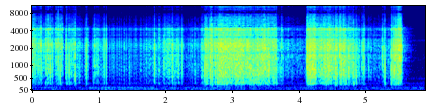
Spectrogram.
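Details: RCA 8-X-541 tube radio, after recapping and replacing out-of-tolerance resistors, gives a harsh irregular crackle and static bursts. Signal tracing finds the noise already at the volume control's high side, so it comes from the front end, not the audio section. Many viewers suspect silver mica disease.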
